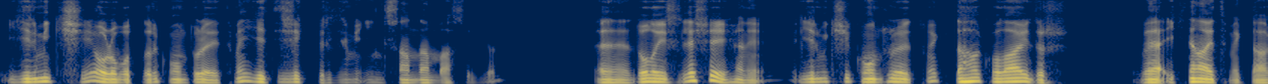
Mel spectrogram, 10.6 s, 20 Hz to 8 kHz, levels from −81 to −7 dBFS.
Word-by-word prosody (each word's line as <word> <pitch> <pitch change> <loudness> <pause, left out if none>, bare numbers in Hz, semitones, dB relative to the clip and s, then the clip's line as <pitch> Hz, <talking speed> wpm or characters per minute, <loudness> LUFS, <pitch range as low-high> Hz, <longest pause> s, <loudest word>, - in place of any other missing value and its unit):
20 110 +5 0
kişi 120 +3 -5
o 110 -4 +5
robotları 95 +1 -1
kontrol 95 -2 -2
etmeye 115 +10 -3
yetecektir. 105 -5 -5
20 90 +1 -17
insandan 85 -1 -7
bahsediyorum. 80 - -15 0.8
Eee, 90 -2 0
dolayısıyla 115 +5 +3
şey, 145 - +2
hani, 85 -4 -4 0.3
20 110 +2 -2
kişiyi 120 +1 -8
kontrol 105 +1 +2
etmek 125 +7 -6
daha 120 +3 +5
kolaydır 115 -6 +2 0.6
veya 95 0 +5
ikna 110 +3 +3
etmek 85 -3 -5
daha 85 +1 -1
100 Hz, 135 wpm, -25 LUFS, 90-115 Hz, 0.8 s, o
